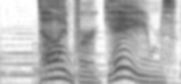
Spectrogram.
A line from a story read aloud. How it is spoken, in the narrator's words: laughed the not-so-very-clever pig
